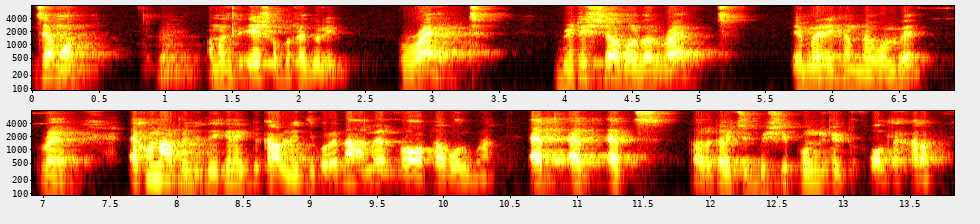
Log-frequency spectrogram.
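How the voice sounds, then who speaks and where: A man teaching English pronunciation to Bengali speakers. He explains clearly and encouragingly and repeats each example word slowly three times for viewers to repeat. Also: fairly high pitch, a bit bright. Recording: echoey room.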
